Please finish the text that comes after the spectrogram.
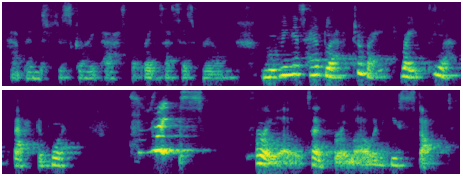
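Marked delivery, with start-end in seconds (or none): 5.9-6.6 high squeaky mouse shout; a startled squeak of shock; high squeaky mouse exclamation; alarmed shout. Acted. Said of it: "shouted Furlough again".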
